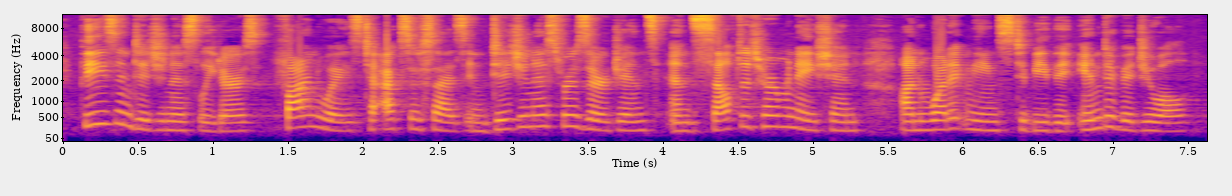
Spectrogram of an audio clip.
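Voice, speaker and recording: Female narrator, scripted documentary read, measured and formal delivery. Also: medium pitch.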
